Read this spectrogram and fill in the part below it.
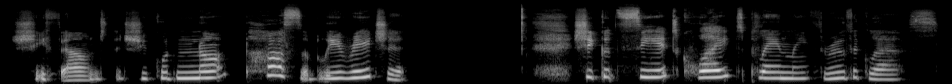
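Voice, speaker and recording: A woman narrating a children's story from a script, with expressive, deliberate and dramatic phrasing. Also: sits high, creaky, no room sound.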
